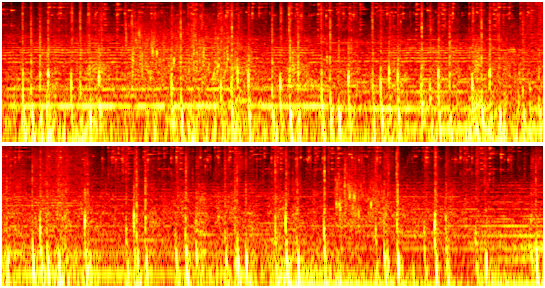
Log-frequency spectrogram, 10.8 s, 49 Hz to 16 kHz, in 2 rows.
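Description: Roach, the horse in The Witcher 3, gallops with a fast, continuous drumming of hooves, quiet game sound with clip-clop beats running steadily throughout and no one speaking.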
